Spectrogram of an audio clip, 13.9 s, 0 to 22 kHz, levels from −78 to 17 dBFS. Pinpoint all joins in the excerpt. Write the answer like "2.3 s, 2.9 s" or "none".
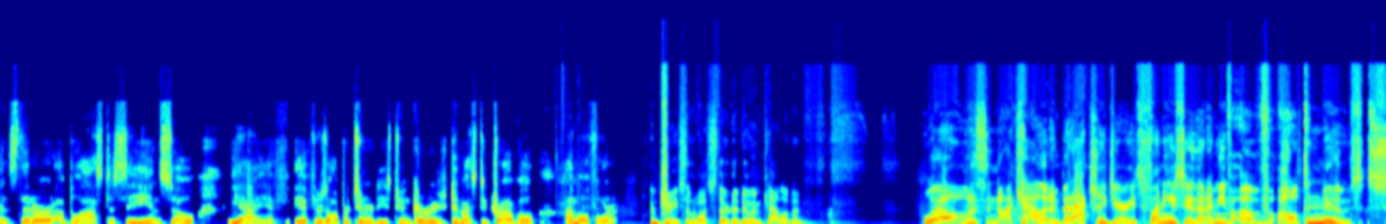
12.3 s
